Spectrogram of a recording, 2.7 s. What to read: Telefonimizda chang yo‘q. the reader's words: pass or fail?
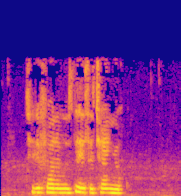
fail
